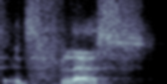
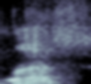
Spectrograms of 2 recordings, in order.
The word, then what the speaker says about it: Vles: My last name is hard to pronounce though, so it's Vles. Um, Less?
